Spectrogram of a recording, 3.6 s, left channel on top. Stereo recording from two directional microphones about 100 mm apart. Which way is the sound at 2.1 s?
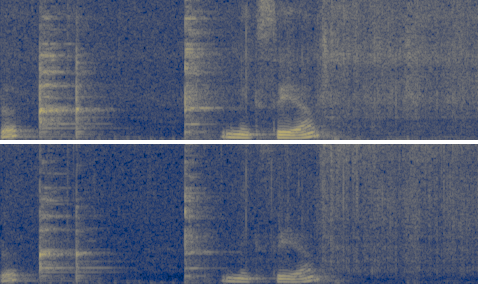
20° left (ahead or behind).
